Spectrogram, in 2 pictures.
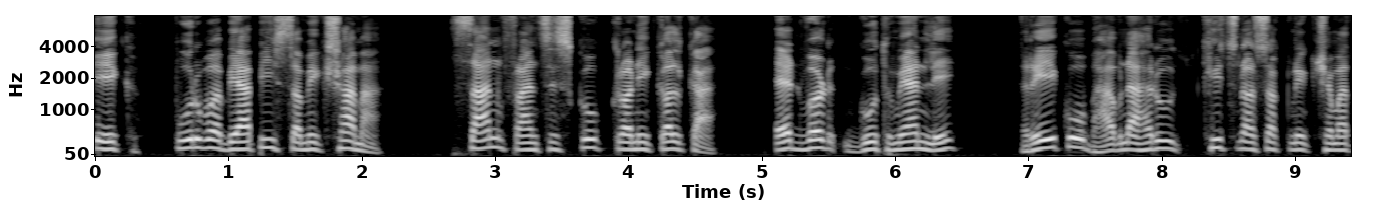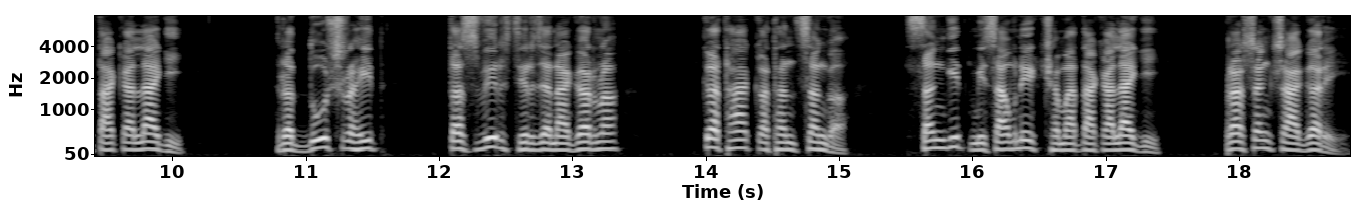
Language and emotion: Nepali, neutral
